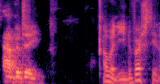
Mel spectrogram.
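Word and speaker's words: abrdn: And it's so partly that's the reason, but it is pronounced Aberdeen.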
